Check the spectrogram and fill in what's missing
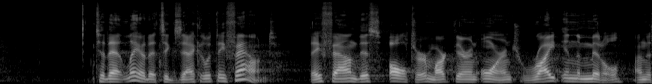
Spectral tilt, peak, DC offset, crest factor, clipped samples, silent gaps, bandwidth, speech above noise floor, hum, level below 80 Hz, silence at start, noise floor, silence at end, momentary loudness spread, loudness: -4.5 dB/octave; -12 dBFS; under 0.1%; 18 dB; under 0.1%; none; over 20 kHz; 38 dB; none; -80 dBFS; 0.95 s; -67 dBFS; 0 s; 9 LU; -30 LUFS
